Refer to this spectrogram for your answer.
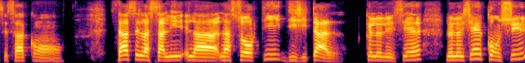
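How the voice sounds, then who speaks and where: A man with a non-native accent speaks very slowly in a high voice, his pitch moving up and down in an ordinary way. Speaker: technical support engineer. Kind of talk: software webinar demo. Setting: online webinar. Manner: halting.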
